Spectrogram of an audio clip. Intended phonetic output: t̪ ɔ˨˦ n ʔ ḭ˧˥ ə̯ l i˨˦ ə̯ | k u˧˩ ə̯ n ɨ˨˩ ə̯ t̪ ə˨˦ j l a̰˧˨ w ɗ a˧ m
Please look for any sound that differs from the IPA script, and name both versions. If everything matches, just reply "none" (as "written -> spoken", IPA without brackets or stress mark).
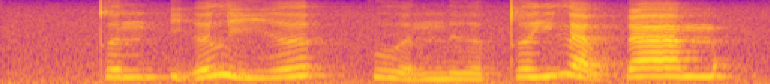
ɔ˨˦ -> ə˨˦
